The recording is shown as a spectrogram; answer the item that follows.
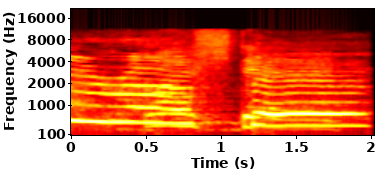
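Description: A young girl singing unaccompanied: two long held notes, the first sliding slightly down, with a short breathy hiss between them about a second in.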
